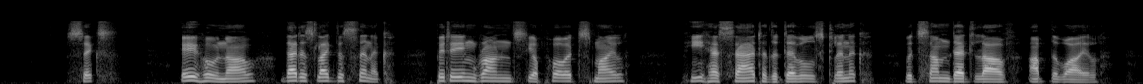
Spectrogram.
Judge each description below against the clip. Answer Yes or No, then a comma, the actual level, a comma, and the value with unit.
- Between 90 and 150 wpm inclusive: Yes, average, 145 wpm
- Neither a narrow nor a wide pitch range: Yes, average, 3.1 semitones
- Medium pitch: Yes, medium, 145 Hz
